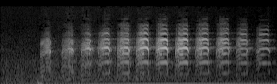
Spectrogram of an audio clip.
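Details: Harsh, grating calls from a peregrine falcon, a steady run of about twelve cackling notes roughly four per second, loud in the middle and fading slightly at the end, with a faint low hum behind.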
